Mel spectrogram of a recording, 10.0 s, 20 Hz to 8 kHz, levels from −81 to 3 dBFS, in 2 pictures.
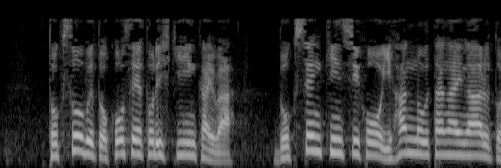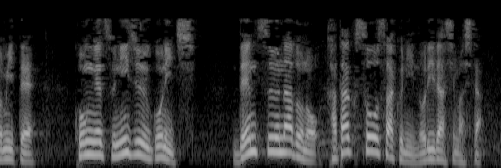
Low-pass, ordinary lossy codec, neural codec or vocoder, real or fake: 7.2 kHz; MP3, 24 kbps; none; real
